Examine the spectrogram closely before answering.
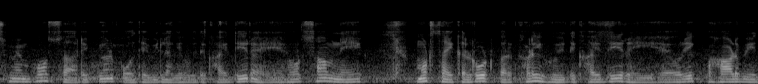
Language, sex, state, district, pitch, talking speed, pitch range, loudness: Hindi, male, Goa, North and South Goa, 120 Hz, 215 wpm, 110-135 Hz, -33 LUFS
